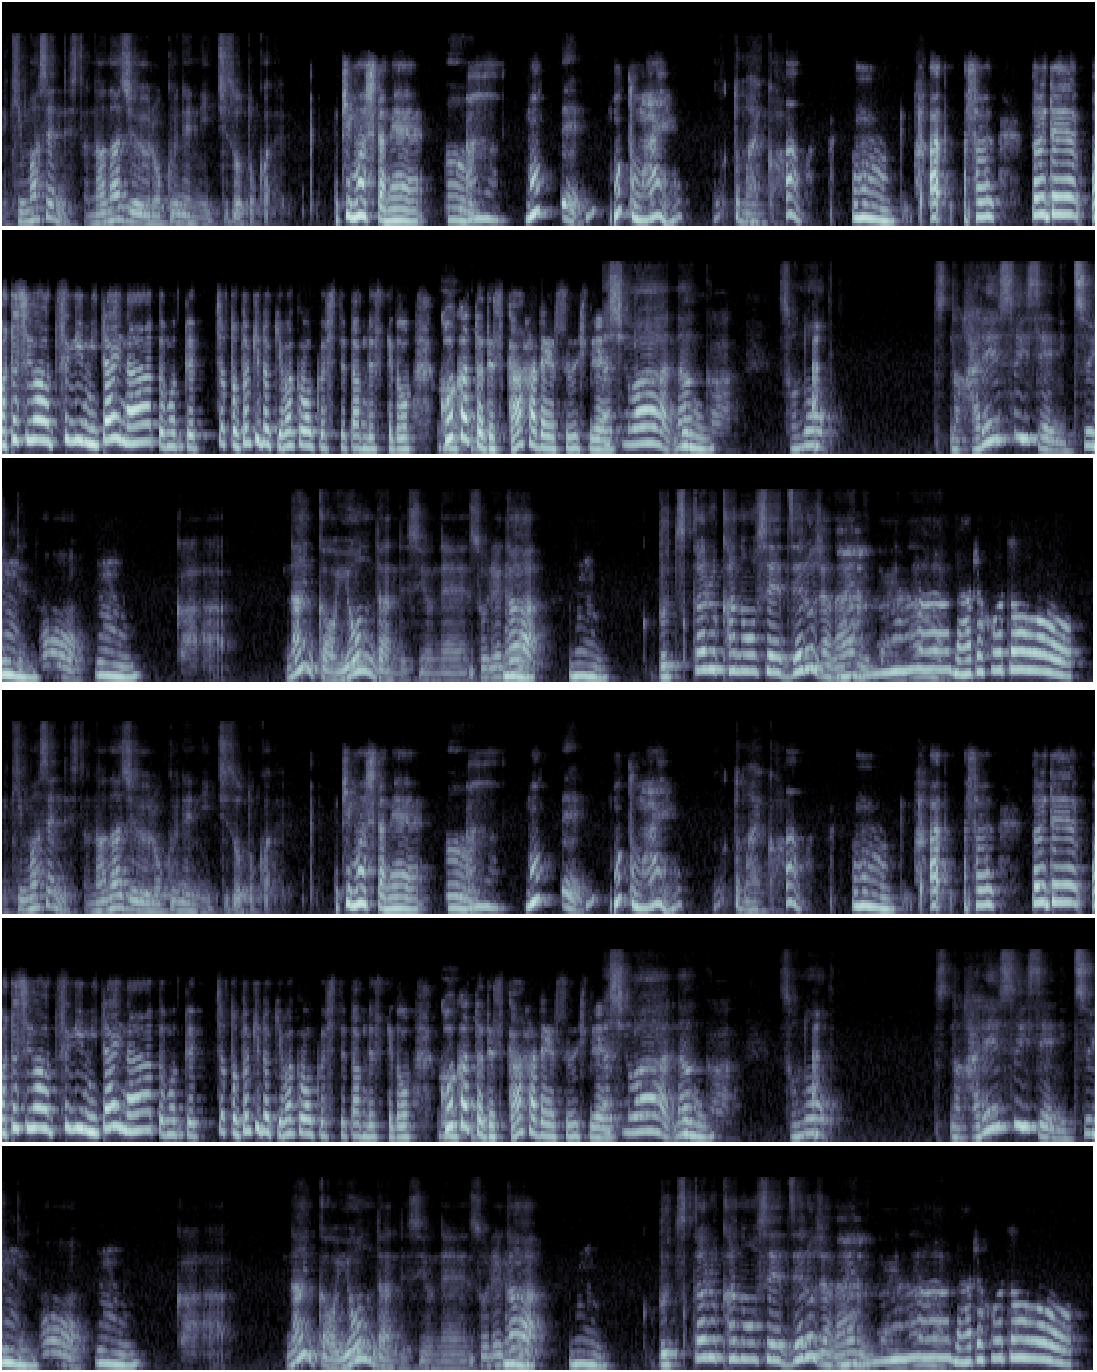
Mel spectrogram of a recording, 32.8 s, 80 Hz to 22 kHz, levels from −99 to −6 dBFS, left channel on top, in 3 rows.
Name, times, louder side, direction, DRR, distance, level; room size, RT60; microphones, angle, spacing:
voice 1, 0.0-2.4 4.4-4.7 5.6-5.8 7.1-7.9 9.1-9.2 15.3-15.8 16.9-18.2 18.7-19.2 20.2-22.6 23.6-24.0 24.7-27.2 28.4-31.3, left 2 dB, 80° left, 2.4 m, -36 dB
voice 2, 3.4-4.2 4.6-5.0 5.2-5.4 6.1-6.8 7.4-7.6 7.8-8.0 8.5-9.0 9.3-9.9 10.3-17.0 17.7-18.0 21.8-22.2 22.8-23.2 26.9-27.2 27.5-27.9 30.2-32.6, left 3 dB, 35° left, 0.4 m, -29 dB
13.5 x 7.0 x 4.1 m
head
